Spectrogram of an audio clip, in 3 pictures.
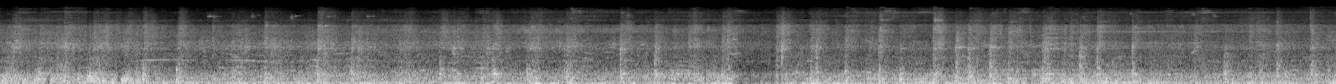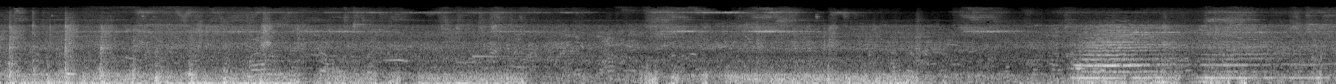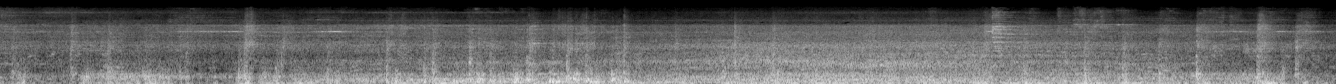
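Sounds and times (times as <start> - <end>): train wheels rumbling on rails: 0.0 - 40.0
train horn blasts: 24.0 - 27.0.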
